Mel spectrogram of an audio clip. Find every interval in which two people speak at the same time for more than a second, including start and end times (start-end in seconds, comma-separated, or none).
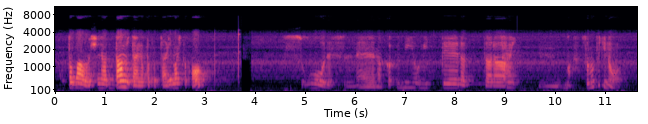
none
